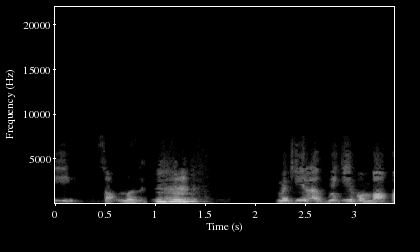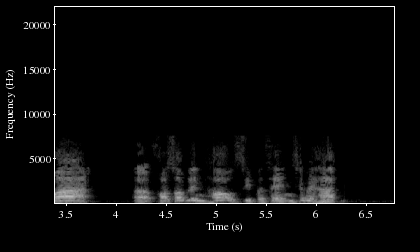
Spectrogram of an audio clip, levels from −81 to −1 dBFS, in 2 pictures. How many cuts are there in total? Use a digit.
1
